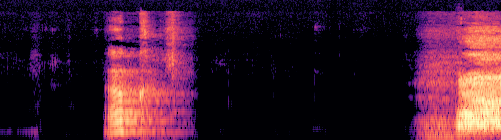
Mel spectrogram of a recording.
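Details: A Shih Tzu at play with its owner indoors lets out one brief bark, falls silent for over a second, then starts a louder, fuller bark that is cut off at the end.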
